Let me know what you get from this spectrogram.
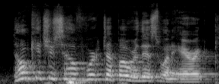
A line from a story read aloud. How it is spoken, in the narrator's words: Karen pleaded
